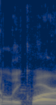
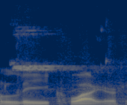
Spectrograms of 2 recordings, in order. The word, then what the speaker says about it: Lequire: last name right right got to say it separate you know Lee chire Yes here we go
